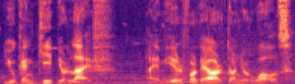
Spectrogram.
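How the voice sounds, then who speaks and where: An actor playing a determined, terse Italian assassin with an Italian accent in a video game. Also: male voice, rumbling low, measured pace. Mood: cool menace. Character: determined, stern Italian master assassin, male. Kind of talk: video game cutscene acting. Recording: music behind the voice.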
